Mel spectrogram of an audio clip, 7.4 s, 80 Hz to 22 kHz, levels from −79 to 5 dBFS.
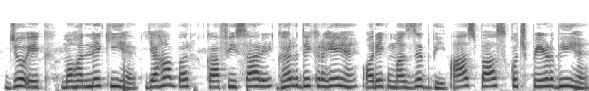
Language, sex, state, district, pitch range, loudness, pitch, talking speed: Hindi, female, Bihar, Madhepura, 255-300 Hz, -18 LUFS, 280 Hz, 180 wpm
